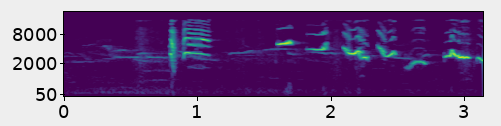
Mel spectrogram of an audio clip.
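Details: Champion Oriental magpie-robin (kacer) tutor song: a sharp rasping burst, then a rich, rapid run of varied whistled, warbled and slurred notes, loud and high, rising and falling in quick succession.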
